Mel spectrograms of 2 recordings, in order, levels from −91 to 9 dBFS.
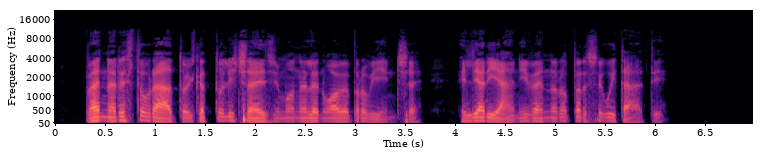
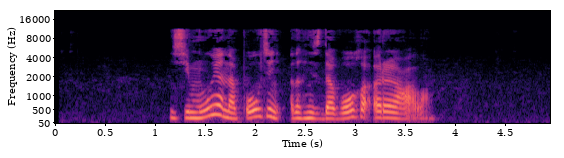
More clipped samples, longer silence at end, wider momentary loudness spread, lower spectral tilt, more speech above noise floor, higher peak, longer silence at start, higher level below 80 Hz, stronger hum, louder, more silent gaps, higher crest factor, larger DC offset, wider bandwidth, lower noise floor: neither; second, 0.9 s vs 1.15 s; first, 12 LU vs 9 LU; about the same, -6 dB/octave vs -5 dB/octave; first, 61 dB vs 46 dB; first, 0 dBFS vs -4 dBFS; second, 0.3 s vs 1.15 s; first, -50 dBFS vs -60 dBFS; neither; second, -25 LUFS vs -18 LUFS; neither; first, 26 dB vs 16 dB; neither; about the same, 11.5 kHz vs 11.5 kHz; first, -86 dBFS vs -63 dBFS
